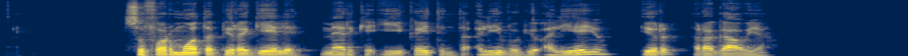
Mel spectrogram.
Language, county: Lithuanian, Vilnius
